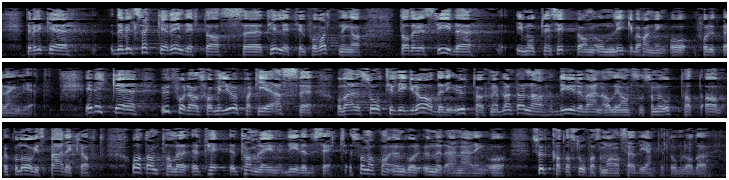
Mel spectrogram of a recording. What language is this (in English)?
Norwegian Bokmål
